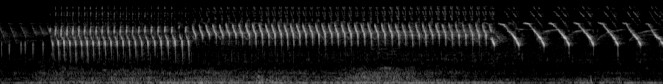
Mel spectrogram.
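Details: Canary singing used to prepare males and females for mating: a long dense rattling trill that shifts higher, followed by sharp descending swept notes repeated about twice a second.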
